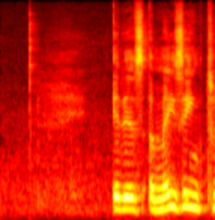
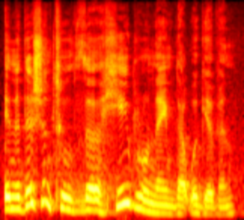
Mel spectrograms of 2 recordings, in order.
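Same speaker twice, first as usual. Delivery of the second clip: usual speaking voice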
